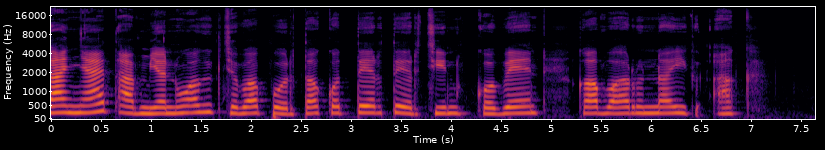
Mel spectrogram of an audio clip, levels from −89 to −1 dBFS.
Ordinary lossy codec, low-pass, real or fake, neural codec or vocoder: none; none; real; none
